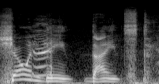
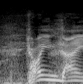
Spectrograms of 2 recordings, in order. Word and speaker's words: Schoendienst: Schoendienst. Schoendienst.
